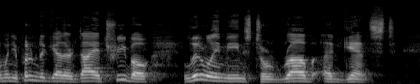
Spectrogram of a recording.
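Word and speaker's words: διατρίβω: spend time is actually a Greek word that's pronounced diet rebo and it's like this composite word diet riba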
